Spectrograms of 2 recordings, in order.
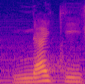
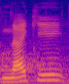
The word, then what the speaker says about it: Nike: He said, these are genuine Nike shoes. And by the way, in case you didn't know, the chairman of Nike just confirmed it's Nike, it's not Nike.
